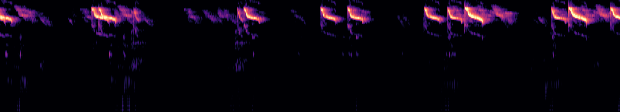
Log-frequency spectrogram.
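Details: Breeding female oriental white-eye calling for a male, sparse high slurred tweets that grow denser into doubled and tripled bursts near the end.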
